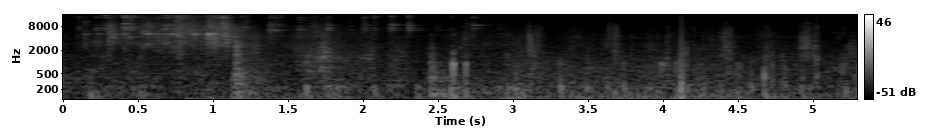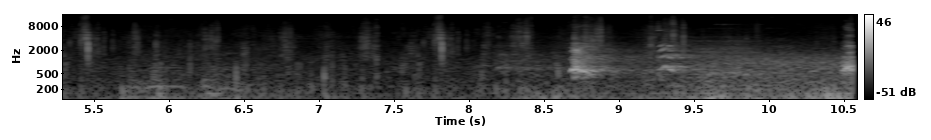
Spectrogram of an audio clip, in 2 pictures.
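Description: Footsteps on a tarmac path, then a dog barking a few times near the end.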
